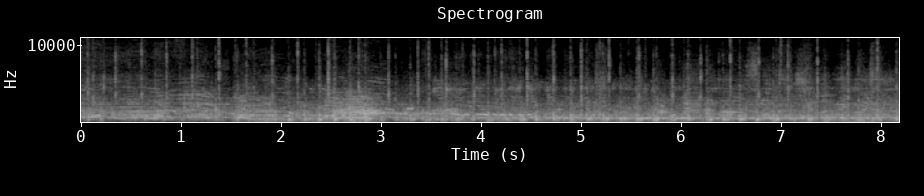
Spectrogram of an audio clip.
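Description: Young men shout in celebration.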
